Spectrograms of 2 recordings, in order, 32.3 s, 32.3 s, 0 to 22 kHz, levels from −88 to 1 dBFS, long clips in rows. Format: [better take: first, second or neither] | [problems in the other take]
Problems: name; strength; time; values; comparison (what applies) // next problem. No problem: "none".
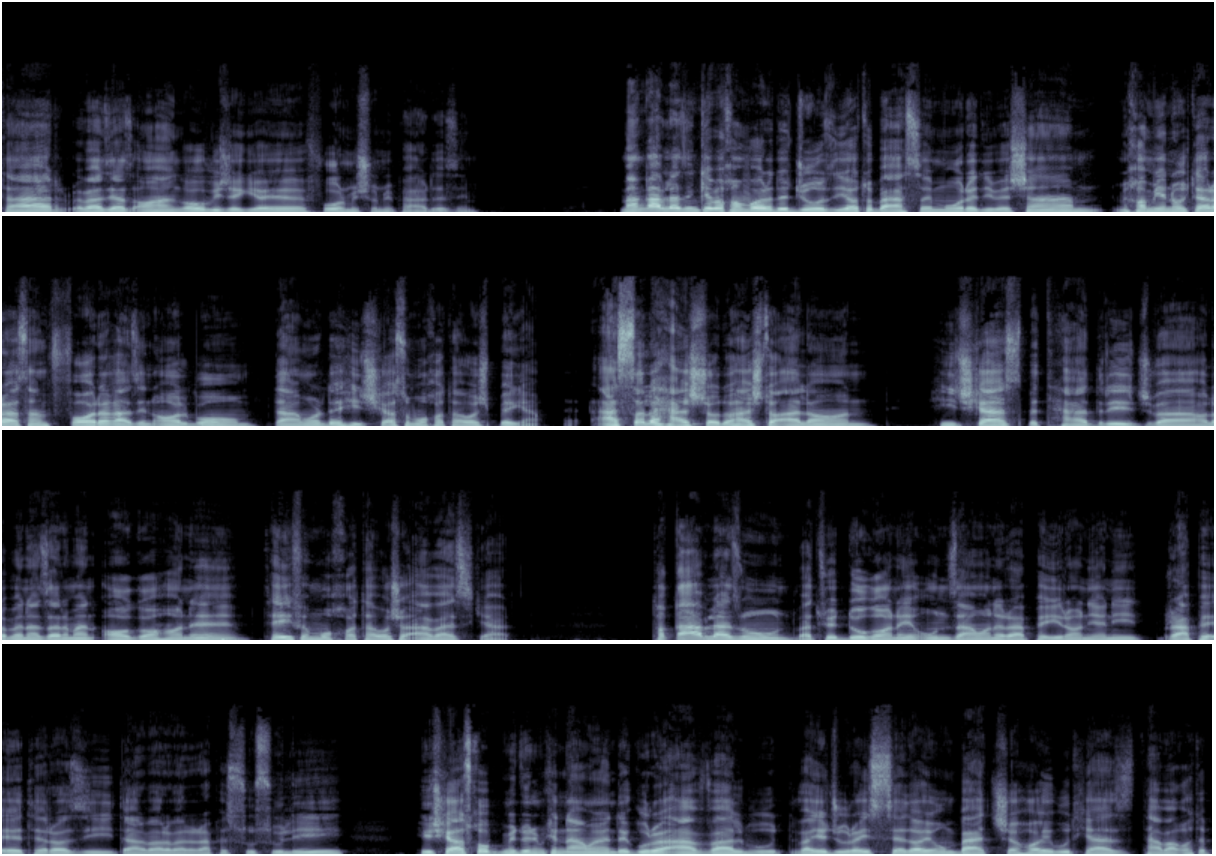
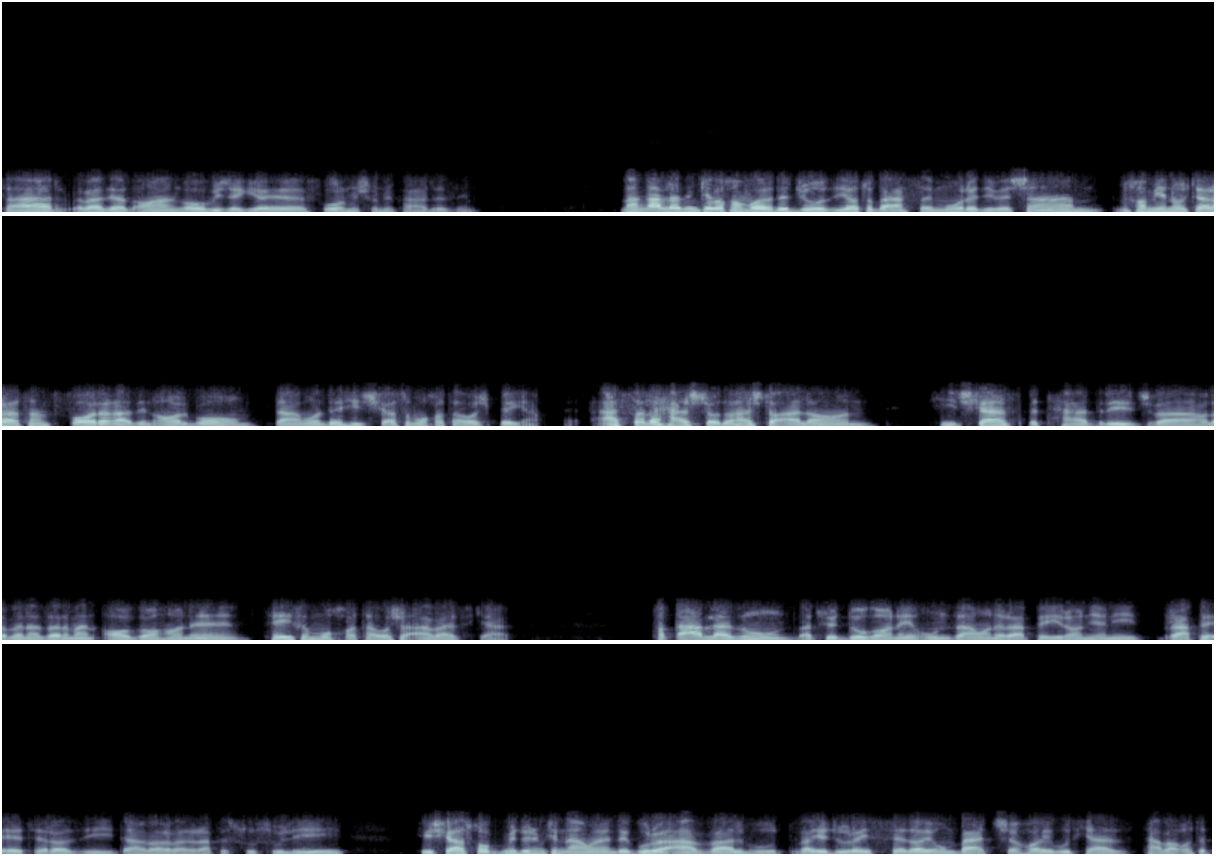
first | phone-call audio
